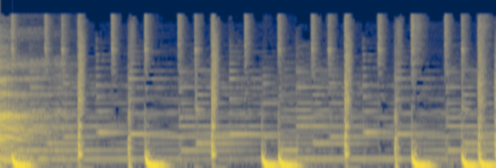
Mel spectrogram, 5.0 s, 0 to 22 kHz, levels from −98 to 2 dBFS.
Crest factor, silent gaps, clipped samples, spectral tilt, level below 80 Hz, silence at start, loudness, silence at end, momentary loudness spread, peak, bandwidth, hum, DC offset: 14 dB; none; under 0.1%; -5 dB/octave; -16 dBFS; 0 s; -18 LUFS; 0 s; 13 LU; 0 dBFS; 16 kHz; none; under 0.1%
